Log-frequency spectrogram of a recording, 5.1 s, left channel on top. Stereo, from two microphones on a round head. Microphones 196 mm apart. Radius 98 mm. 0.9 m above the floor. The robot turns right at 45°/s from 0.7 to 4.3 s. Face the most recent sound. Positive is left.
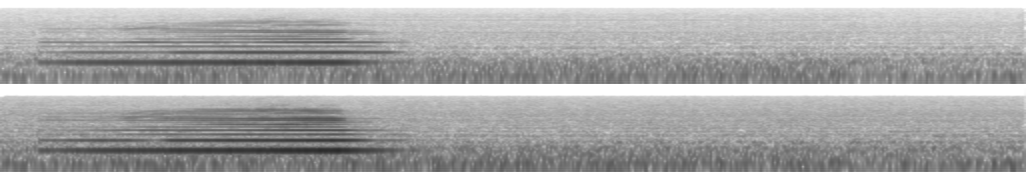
turn(degrees=30)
